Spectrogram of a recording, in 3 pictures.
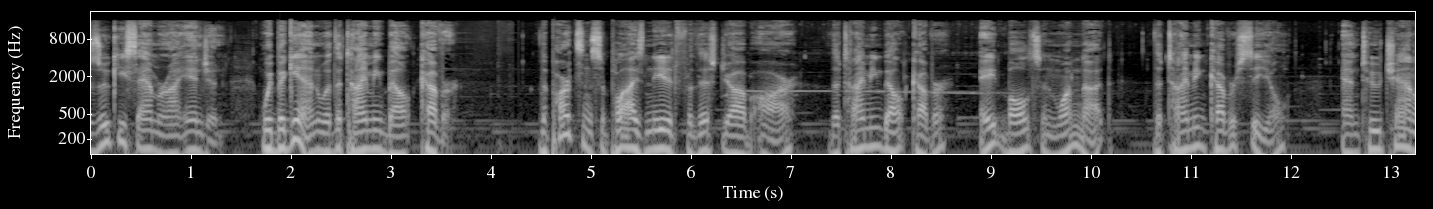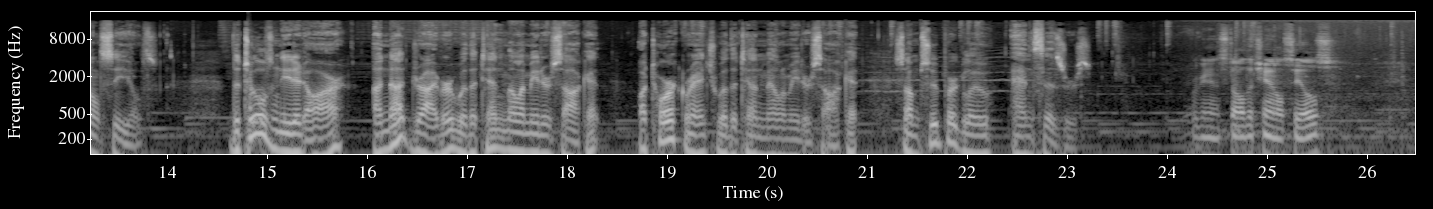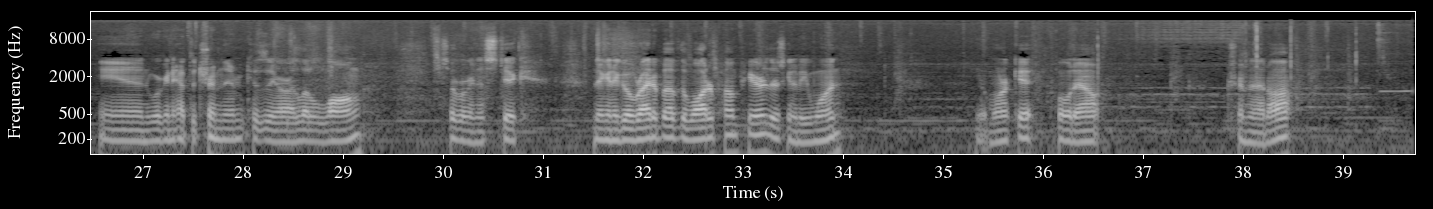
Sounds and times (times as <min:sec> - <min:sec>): Speech: 0:00.0 - 0:03.7, 0:04.5 - 0:12.0, 0:14.7 - 0:23.3, 0:24.3 - 0:25.8, 0:26.6 - 0:29.3, 0:30.0 - 0:34.1, 0:35.4 - 0:36.6, 0:37.9 - 0:38.6.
